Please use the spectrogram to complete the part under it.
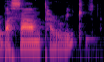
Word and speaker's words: Bassam Tariq: Director Bassam Tariq. Am I saying it right? – I believe so.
